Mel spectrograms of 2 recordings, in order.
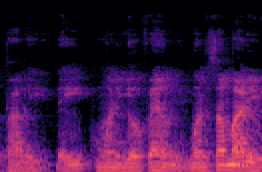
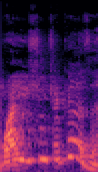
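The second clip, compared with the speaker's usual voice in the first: very high, louder mock question; imitating the officer; 5 dB louder than usual. The officer questioning him, squeaky and high. Officer asks about shooting.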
